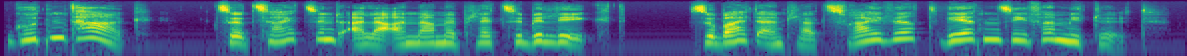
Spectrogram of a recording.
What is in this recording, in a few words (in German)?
deutsch, Telefonansagen, weiblich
